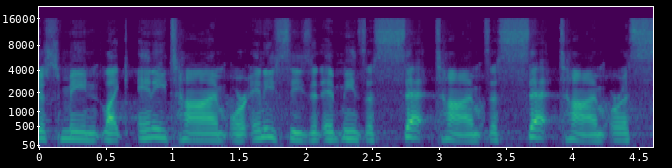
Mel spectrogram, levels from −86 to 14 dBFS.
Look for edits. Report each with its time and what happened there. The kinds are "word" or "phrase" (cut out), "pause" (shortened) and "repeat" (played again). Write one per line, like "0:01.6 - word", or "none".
0:03.3 - repeat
